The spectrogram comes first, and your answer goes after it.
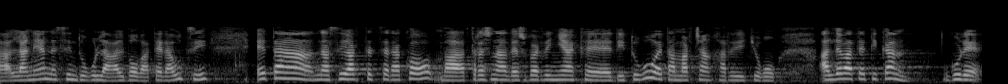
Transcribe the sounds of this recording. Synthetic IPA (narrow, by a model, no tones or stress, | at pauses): lane̞ane̞sind̪uɣ̞ulaːlβo̞βat̪e̞ɾaut͡si | e̞t̪anasioaɾt̪e̞t͡se̞ɾako̞βat̪ɾe̞znaðe̞zβe̞ɾð̞iɲakd̪it̪uɣue̞t̪amaɾt͡ʃanʝariðit̪uɣ̞ua̰ld̪e̞β̞at̪e̞t̪ikaŋ | ɡuɾe̞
